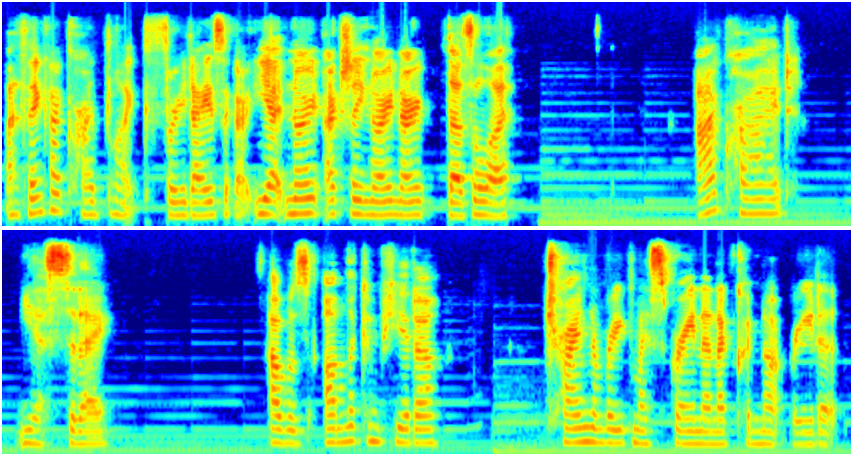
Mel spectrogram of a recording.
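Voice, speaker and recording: A chatty woman hosts a live stream and talks casually with viewers, often laughing at herself as she goes. Her voice sits at an ordinary middle pitch. Faint music plays softly underneath. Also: level tone, measured pace, pauses often. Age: adult. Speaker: tarot reader and livestream host. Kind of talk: casual chat reading out viewer comments.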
